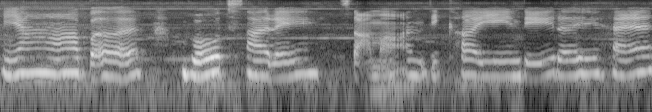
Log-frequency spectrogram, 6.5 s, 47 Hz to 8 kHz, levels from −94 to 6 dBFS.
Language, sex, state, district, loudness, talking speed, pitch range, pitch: Hindi, female, Maharashtra, Gondia, -15 LUFS, 85 wpm, 245-280 Hz, 265 Hz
